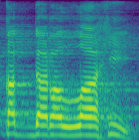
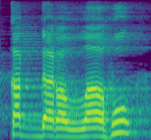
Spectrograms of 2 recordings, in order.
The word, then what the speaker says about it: qaddarallahu: penggalan hadis ini atau Dengan mengatakan qaddarallahi itu juga kesalahan itu mesti dipahami dengan baik cara bacanya qaddarallahu atau qadarullahi wayaa fa'al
